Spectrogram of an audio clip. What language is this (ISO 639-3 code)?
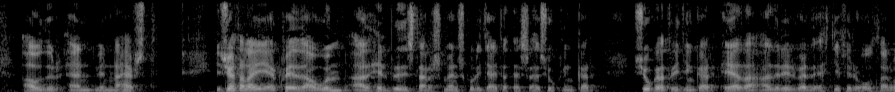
isl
